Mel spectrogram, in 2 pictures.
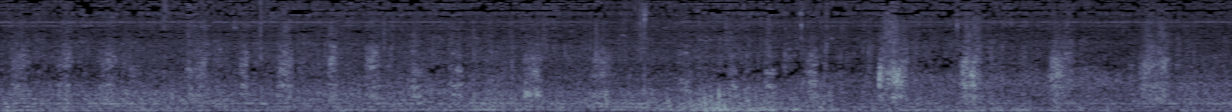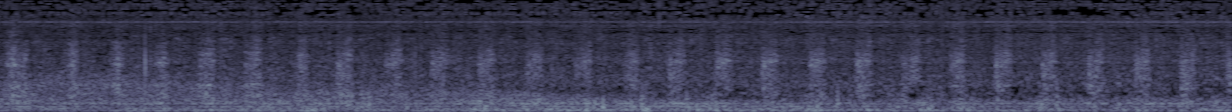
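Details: Excited domestic dog giving short whimpers and yips over a run of quick, regular panting breaths. A brief louder burst comes near the middle, against a steady low background noise.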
